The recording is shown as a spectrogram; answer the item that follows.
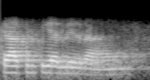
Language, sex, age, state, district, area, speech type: Hindi, female, 30-45, Uttar Pradesh, Prayagraj, rural, conversation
